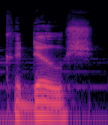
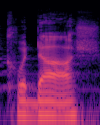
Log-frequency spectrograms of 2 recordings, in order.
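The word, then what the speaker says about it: קדוש: The 1948ers, the small hatters, they say Kadosh. It's Quadash, all right? That's how it's pronounced.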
